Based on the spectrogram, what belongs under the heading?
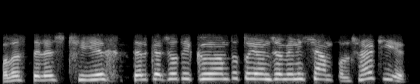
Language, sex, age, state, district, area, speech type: Kashmiri, male, 45-60, Jammu and Kashmir, Srinagar, urban, conversation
